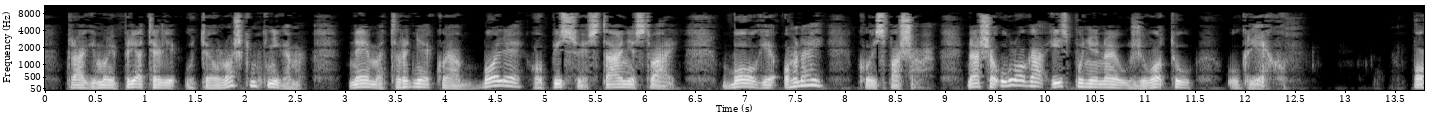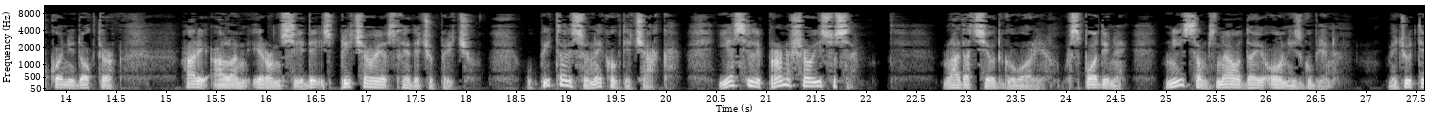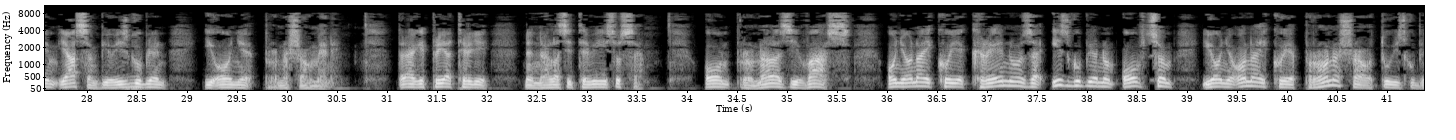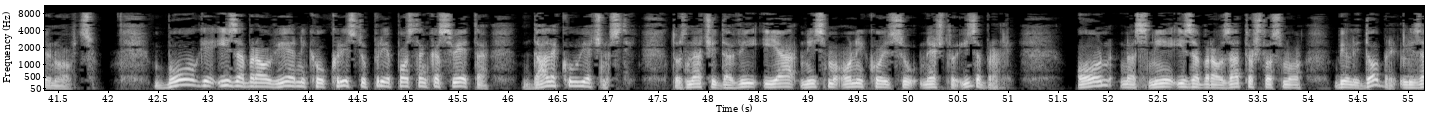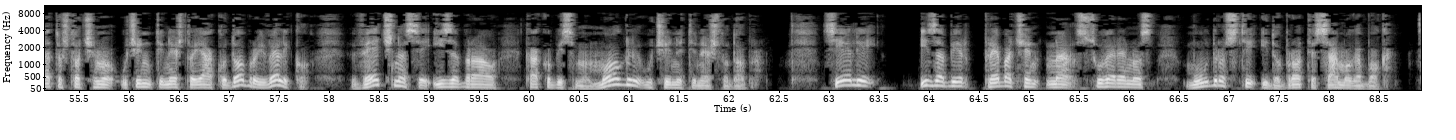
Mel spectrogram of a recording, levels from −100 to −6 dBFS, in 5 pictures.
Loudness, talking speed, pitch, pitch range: -20 LUFS, 135 wpm, 120 Hz, 100-140 Hz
